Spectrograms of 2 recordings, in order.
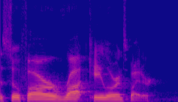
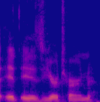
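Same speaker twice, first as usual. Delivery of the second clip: usual speaking voice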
